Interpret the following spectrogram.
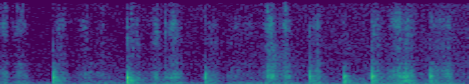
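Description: Chalk writing on a blackboard: a quiet run of short, irregular taps and scratches, coming faster in the second half as a word is written out.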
